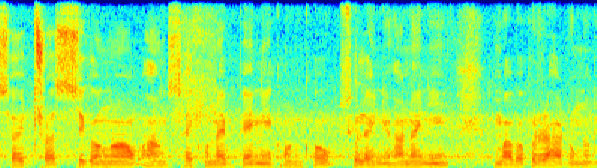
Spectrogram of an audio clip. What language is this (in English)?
Bodo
